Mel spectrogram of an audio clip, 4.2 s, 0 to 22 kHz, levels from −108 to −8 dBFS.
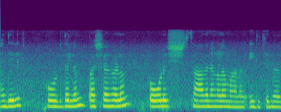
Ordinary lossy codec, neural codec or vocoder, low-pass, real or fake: none; none; 7.2 kHz; real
